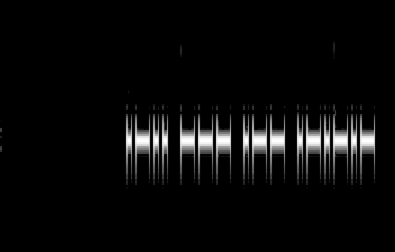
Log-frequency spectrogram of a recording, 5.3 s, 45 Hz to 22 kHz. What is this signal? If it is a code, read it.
Morse code, heard as a keyed tone, about 20 wpm, 700 Hz. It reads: LOW.
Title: 4x Word-Spacing - Sentences from Top 500 Words - 20wpm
